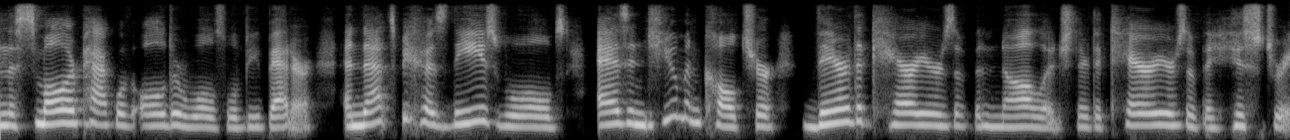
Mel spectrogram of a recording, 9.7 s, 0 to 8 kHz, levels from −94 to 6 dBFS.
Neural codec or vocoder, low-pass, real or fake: codec, 16 kHz in and 24 kHz out, 0.9 kbps, LongCat-Audio-Codec, fine tuned four codebook decoder; 7.2 kHz; fake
